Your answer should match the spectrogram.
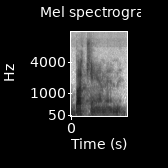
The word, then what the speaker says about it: Buchanan: She writes to to um I'm sorry, to uh Buchanan or Buchanan as he is apparent apparently he pronounced it.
